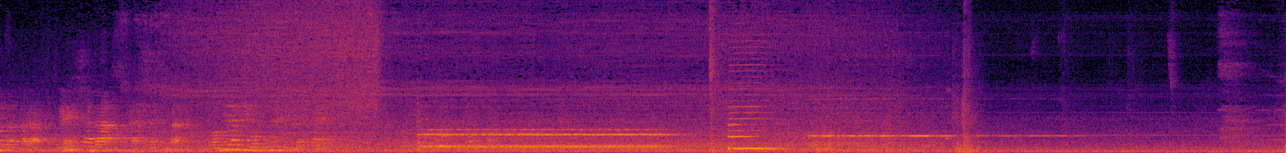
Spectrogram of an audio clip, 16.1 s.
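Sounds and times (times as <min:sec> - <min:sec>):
train inverter tones: 0:05.2 - 0:14.2.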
